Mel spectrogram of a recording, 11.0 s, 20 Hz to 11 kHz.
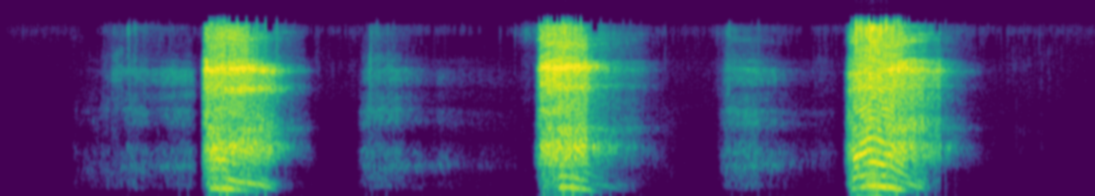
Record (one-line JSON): {"exhalation_length": "11.0 s", "exhalation_amplitude": 22299, "exhalation_signal_mean_std_ratio": 0.36, "survey_phase": "beta (2021-08-13 to 2022-03-07)", "age": "65+", "gender": "Male", "wearing_mask": "No", "symptom_runny_or_blocked_nose": true, "symptom_fatigue": true, "symptom_onset": "4 days", "smoker_status": "Never smoked", "respiratory_condition_asthma": false, "respiratory_condition_other": false, "recruitment_source": "REACT", "submission_delay": "0 days", "covid_test_result": "Negative", "covid_test_method": "RT-qPCR", "influenza_a_test_result": "Unknown/Void", "influenza_b_test_result": "Unknown/Void"}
